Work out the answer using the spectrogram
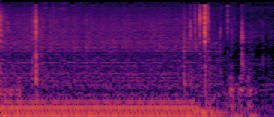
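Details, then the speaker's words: VW Corrado with engine running hot and coolant temperature higher than wanted, fan silent the previous night: steady low whirring drone holds evenly, then drops away near three seconds; electric radiator fan now running normally. "Okay, and I can hear the fan is working today. Last night it didn't do a sound."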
